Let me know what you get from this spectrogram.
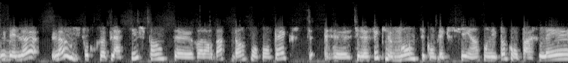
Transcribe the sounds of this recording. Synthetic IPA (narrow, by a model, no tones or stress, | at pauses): wibɛlalailfoʁəplaseʒəpɑ̃søʁəlɑ̃baʁk̚d̪ɑ̃sɔ̃kɔ̃t̪ɛkst̪sɛləfɛkələmɔ̃d̪sekɔ̃plɛksi̥fjeɛ̃sɔ̃nepɔkɔ̃paʁlɛ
